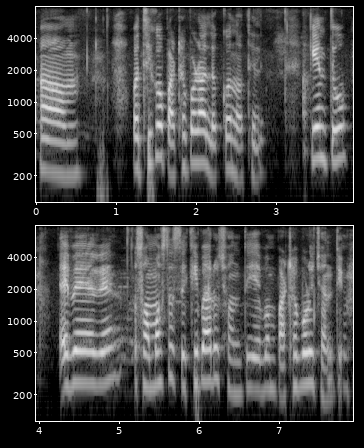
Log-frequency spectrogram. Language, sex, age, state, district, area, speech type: Odia, female, 30-45, Odisha, Koraput, urban, spontaneous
